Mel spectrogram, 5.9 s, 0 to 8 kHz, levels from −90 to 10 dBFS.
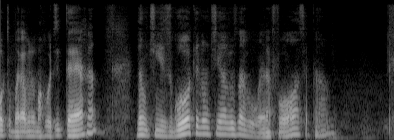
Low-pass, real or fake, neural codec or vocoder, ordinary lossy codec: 7.2 kHz; fake; codec, 44.1 kHz, 2.6 kbps, DAC; none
